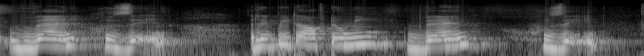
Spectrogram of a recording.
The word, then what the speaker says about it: Van Heusen: Yeah, it's look like Van Heusen, yeah, Hayuse, but it's not Van Hayuse or something else. It's Van Heusen.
